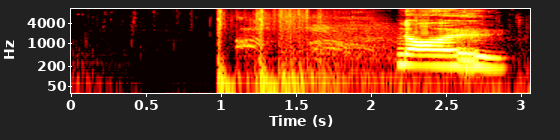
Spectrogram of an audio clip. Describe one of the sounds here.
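Gunshots fire in a burst.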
